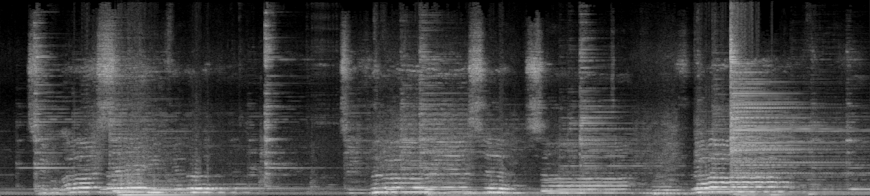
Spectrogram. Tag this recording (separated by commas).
Music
